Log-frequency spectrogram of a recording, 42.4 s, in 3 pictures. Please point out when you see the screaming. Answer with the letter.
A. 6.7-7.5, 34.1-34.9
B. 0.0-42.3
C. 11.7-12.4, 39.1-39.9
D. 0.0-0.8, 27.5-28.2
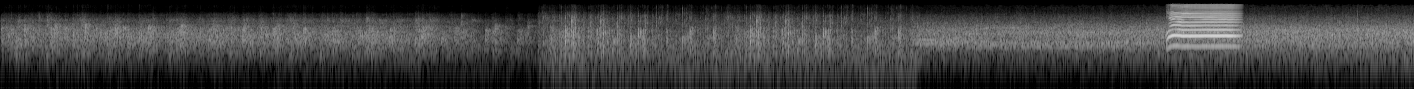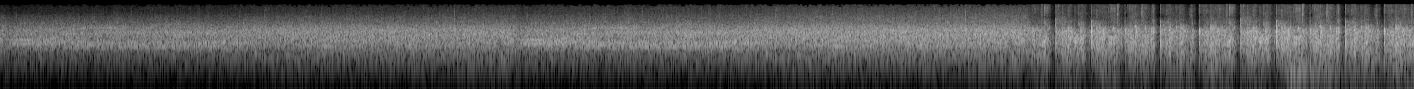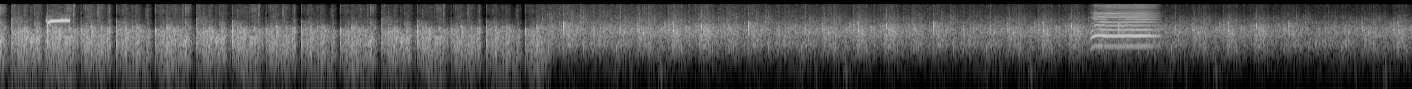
C.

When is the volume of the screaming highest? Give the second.
12 s.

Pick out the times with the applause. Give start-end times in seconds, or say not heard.
0.0-42.3.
